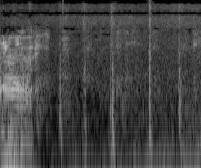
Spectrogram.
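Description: Footsteps crunch on a gravel path.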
